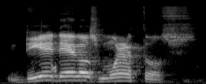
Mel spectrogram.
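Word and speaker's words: Día de los Muertos: Which country is well known for celebrating Dia de la Muertos? That's close. Dia de los Muertos.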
